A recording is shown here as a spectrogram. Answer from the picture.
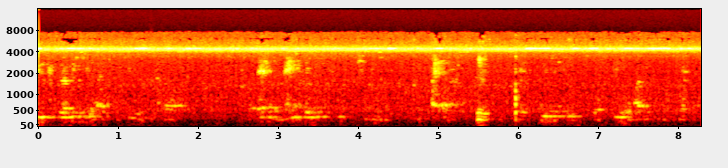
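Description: Crickets chirping in one steady, high-pitched drone, with faint low murmuring voices and a quiet 'mm-hmm' a little past halfway.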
